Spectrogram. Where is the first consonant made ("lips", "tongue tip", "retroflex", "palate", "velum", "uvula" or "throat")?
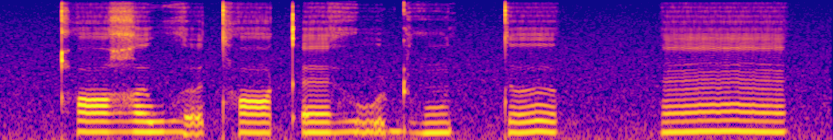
uvula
